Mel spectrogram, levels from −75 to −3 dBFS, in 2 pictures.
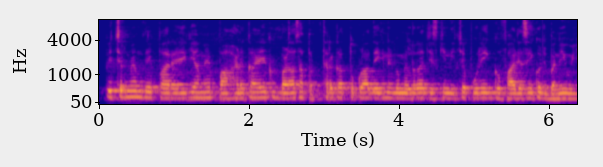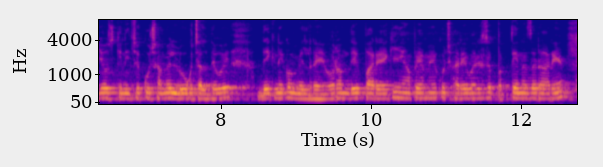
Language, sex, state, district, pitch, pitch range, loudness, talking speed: Hindi, male, Jharkhand, Jamtara, 145 Hz, 140-150 Hz, -27 LUFS, 285 wpm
